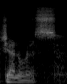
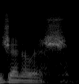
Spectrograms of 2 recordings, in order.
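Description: First: Generous said properly, soft j at the start and ending in -us; corrected generous. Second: Generous said as chenerish, with a ch sound at the start and ish at the end; mispronounced generous. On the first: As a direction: fix the word generous to its standard sound. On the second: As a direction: slip on generous, saying chenerish. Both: Real, not acted.

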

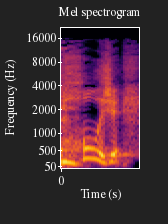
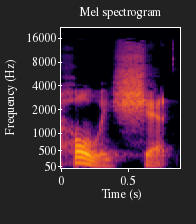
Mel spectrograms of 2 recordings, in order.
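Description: First: High-pitched retold astonishment; incredulous radio reply. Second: Softer, lower muttered reaction; stunned inner thought. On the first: Pilot answering his coach on the radio, high incredulous exclamation. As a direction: blurt it out high, in disbelief. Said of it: "I got on the radio". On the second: Retold or imitated. Pilot thinking over the coach's order, quiet stunned aside. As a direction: say it under your breath, to yourself. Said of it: "And I thought".

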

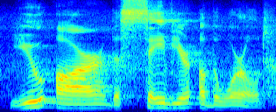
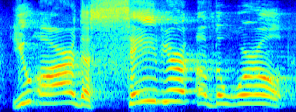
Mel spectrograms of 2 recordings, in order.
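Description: First: Said in the usual way. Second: Higher, louder and slow; slow ringing proclamation; proclaimed loudly. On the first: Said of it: "Let me translate that for us in a very grandiose way". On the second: Shown as a demonstration. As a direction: proclaim it as a big statement. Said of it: "That's a big statement".

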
